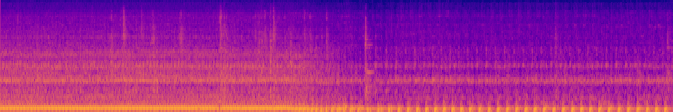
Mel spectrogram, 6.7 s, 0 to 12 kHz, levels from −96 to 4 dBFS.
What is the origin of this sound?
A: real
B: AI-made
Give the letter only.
B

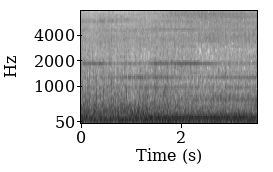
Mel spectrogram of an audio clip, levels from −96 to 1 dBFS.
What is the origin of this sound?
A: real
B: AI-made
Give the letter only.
A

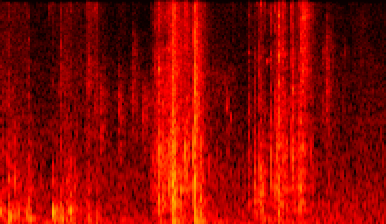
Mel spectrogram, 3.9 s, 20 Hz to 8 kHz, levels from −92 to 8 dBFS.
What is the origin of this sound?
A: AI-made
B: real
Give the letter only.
B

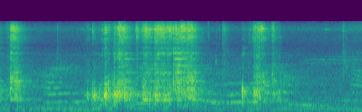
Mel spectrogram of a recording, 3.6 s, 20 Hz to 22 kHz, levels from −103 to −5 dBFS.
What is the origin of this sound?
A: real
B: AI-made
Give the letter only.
A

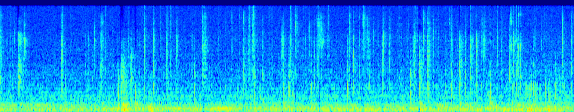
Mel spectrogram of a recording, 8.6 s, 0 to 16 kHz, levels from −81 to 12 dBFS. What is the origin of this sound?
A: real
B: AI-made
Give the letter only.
A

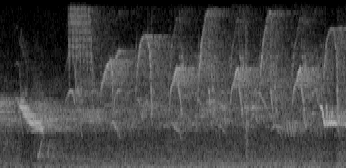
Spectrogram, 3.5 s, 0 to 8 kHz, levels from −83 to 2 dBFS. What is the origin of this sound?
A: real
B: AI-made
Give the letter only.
A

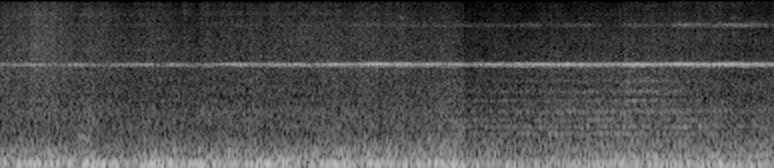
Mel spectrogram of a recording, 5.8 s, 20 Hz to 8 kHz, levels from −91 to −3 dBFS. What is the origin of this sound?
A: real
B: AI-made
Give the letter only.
B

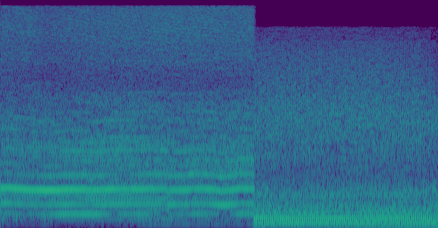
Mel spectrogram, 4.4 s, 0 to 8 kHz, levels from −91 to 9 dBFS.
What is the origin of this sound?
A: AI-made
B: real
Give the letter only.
B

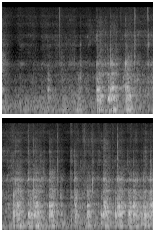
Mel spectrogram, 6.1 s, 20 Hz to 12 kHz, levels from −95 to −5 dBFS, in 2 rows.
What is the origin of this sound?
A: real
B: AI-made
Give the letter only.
B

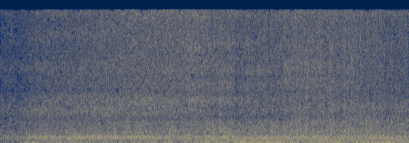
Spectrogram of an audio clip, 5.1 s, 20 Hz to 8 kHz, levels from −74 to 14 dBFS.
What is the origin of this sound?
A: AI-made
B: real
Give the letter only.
A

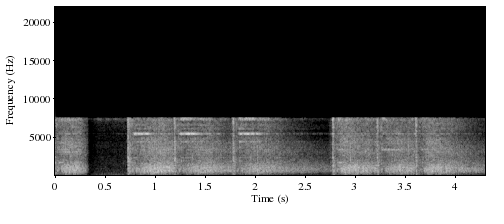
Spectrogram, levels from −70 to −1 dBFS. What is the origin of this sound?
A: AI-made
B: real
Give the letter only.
A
